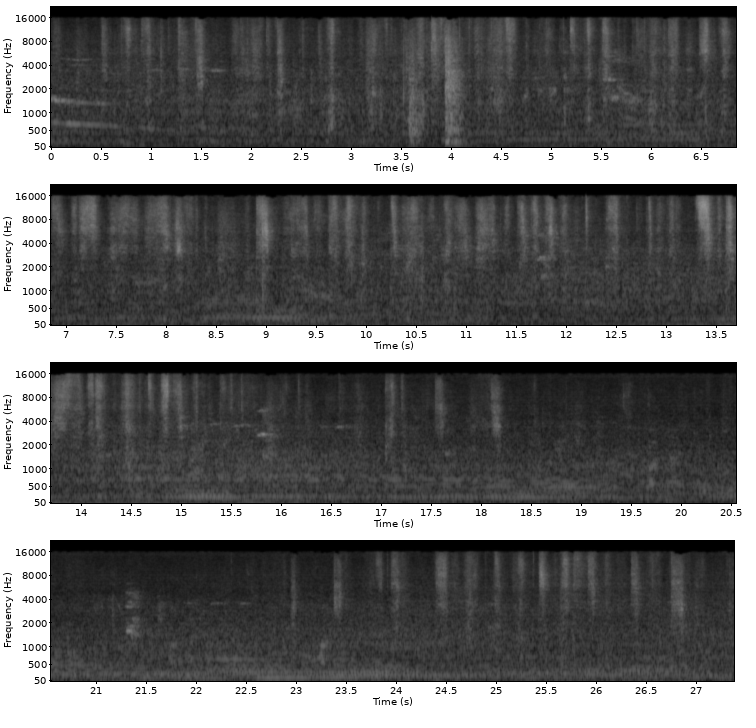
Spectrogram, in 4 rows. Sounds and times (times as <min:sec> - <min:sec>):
Speech: 0:17.1 - 0:20.4, 0:23.0 - 0:23.7.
